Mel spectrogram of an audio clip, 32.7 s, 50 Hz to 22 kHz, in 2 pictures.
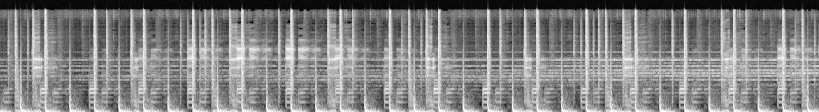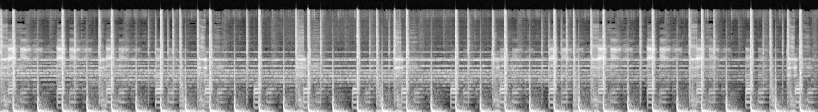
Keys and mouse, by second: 1.3 -, 2.0 ctrl+0, 2.8 click, 3.8 click, 4.9 click, 5.6 right click, 7.2 click, 16.3 click, 25.8 click, 30.7 click.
